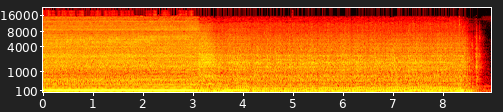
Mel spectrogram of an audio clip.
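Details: Honda CBR1000RR Fireblade motorcycle idling: fast, regular abnormal rattling pulse over low hum, then shutting down; cause unknown, owner asking for help.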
